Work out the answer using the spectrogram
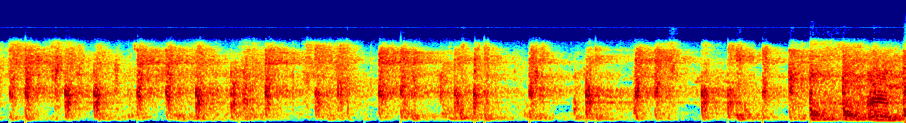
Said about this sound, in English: Better close the door, huh?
